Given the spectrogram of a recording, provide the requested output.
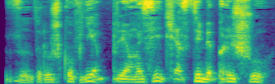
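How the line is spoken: Hissing bandit. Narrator (Russian): зашипел бандит

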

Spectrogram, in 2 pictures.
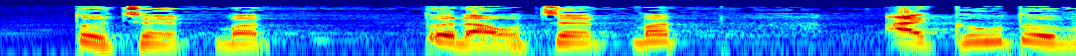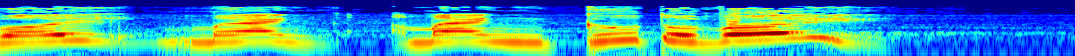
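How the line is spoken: Screaming in pain. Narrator (Vietnamese): tiếng gào thét đau đớn

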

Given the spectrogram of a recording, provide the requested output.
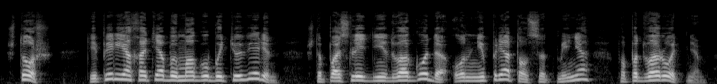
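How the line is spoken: Plain. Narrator (Russian): сказал Тони

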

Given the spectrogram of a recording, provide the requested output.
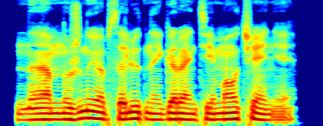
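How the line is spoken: Leader, quiet and serious. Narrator (Russian): тихо и серьезно сказал лидер

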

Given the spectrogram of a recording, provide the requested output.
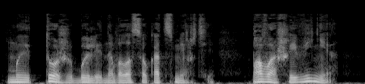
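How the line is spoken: Plain. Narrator (Russian): сказал штурман Амаду

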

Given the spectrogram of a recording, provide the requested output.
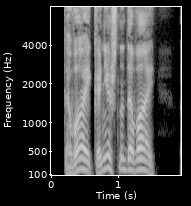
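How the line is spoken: Joyful agreement. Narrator (Russian): радостно соглашался новичок

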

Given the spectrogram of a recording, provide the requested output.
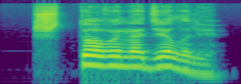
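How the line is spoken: Whisper. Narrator (Russian): прошептала она

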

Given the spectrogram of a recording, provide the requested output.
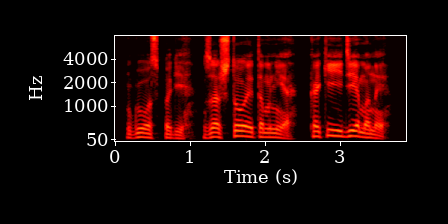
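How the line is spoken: Moaning. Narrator (Russian): простонал Мишель

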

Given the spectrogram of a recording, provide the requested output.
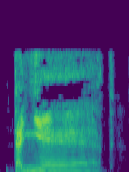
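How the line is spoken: Regretful drawl. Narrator (Russian): с сожалением протянул Жуков

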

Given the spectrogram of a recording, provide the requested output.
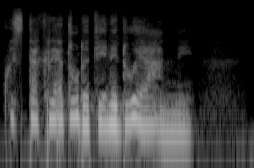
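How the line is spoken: Quiet voice. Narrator (Italian): mi disse la Lo Savio sottovoce

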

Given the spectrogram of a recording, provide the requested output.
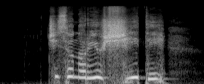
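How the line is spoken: Choked, overwhelmed exclamation. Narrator (Italian): esclamò Alex con voce strozzata e un folle desiderio di gridare fino a perdere la voce

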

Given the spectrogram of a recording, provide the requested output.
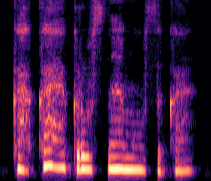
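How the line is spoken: Surprised whisper. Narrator (Russian): французская горничная удивленно шептала

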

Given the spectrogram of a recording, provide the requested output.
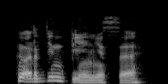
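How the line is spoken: Snide giggle. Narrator (Russian): произнес Авсан и ехидно захихикал

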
